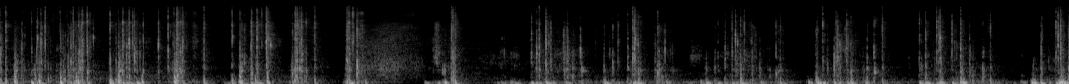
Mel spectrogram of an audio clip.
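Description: Long nails tap rapidly across the plastic keys of a plastic laptop keyboard held close, making dense, crisp clicks with a deep, thumpy low body. The tapping comes in quick bursts, with a short, softer pause with a faint hiss before about four seconds, then continues steadily to the end.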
